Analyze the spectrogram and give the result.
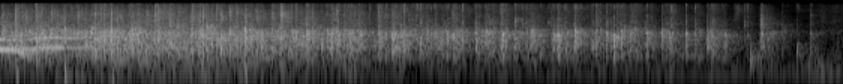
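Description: A big audience bursts into loud, dense applause that holds steady for several seconds, then slowly thins into scattered individual claps as it fades out.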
